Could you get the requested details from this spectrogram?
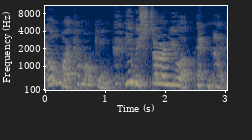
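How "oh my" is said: ordinary talk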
